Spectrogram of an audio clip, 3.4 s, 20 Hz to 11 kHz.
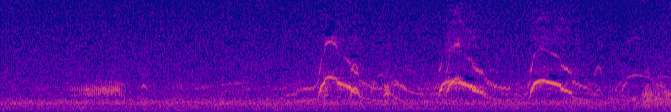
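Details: Eurasian wigeon at Uitkerkse Polder, Belgium, in January 2017, giving three clear whistled 'wheeoo' calls, each rising then dropping, about half a second apart, over a soft background hiss.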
